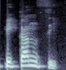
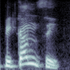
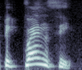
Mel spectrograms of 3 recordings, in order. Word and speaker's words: piquancy: और सबसे last word आते हैं पिकंसी। इस वर्ड को बोलना ही अपने आप में बहुत बड़ी जीत है। पिकंसी, स्पेलिंग ध्यान दो, PIQUANCY, पिकंसी। आप इसको और अपनी तरह से बोल सकते हैं पिक्वेंसी।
